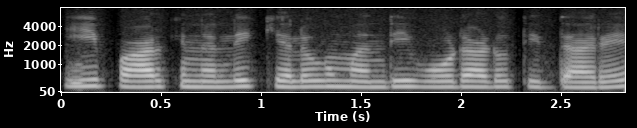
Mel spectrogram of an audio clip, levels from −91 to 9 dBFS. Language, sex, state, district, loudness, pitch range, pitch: Kannada, female, Karnataka, Bangalore, -19 LUFS, 195-210 Hz, 200 Hz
